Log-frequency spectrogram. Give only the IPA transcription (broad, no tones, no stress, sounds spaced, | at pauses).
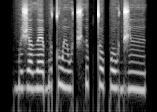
b ɘ ʒ ɐ ð ɛ b o t w ɨ w t͡ʃʰ ɨ p t o p o w d͡ʒ ɨ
